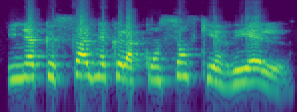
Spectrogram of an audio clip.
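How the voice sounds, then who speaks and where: A woman's voice: high voice, animated, very fast, dark tone. Blunt, emphatic woman talking live. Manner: blunt, emphatic, repetitive phrasing; reads and greets viewer comments. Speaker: live stream host. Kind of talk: casual live-stream monologue.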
